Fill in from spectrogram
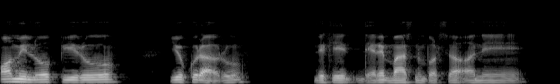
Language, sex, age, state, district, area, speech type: Nepali, male, 60+, West Bengal, Kalimpong, rural, spontaneous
